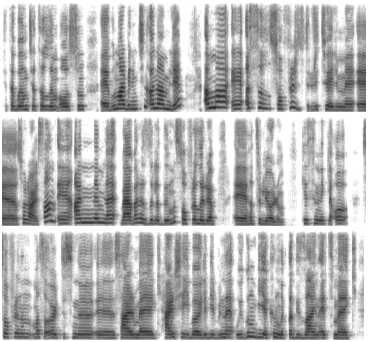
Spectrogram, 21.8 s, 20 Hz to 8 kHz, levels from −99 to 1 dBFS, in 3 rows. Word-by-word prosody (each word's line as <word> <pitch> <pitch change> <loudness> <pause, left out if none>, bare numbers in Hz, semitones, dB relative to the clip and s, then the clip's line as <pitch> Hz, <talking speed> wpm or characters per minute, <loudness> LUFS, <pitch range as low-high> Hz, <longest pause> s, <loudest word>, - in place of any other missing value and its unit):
tabağım, 240 0 -1
çatalım 235 -1 -4
olsun, 235 +3 -4 0.3
eee, 225 +1 +4
bunlar 295 +3 +6
benim 275 0 -2
için 285 +10 -3 0.2
önemli. 315 -2 +5 0.8
Ama, 390 +4 +6
eee, 285 +1 +1
asıl 345 -3 0
sofra 280 +3 -3
rit 295 -10 -8
ritüelimi, 220 -3 -2
eee, 200 -1 +3
sorarsan, 270 - +2
eee, 250 0 -1
annemle 300 0 +2 0.2
beraber 235 +5 +5
hazırladığımız 250 +3 -4
sofraları 245 -4 0 0.4
eee, 205 -1 +3
hatırlıyorum. 205 -7 -3 0.3
Kesinlikle 235 -3 -5
o 240 -1 -2 0.3
sofranın 260 -2 -6
masa 250 +3 -5
örtüsünü, 235 0 -4 0.3
eee, 215 -1 -4
sermek, 220 -1 +2
her 235 +1 +5
şeyi 235 -2 -7
böyle, 225 0 0
birbirine 235 +1 -3
uygun 270 +6 -5
bir 260 - -6
yakınlıkta 230 -1 -1
dizayn 215 -1 +1
etmek, 210 -2 -2
240 Hz, 105 wpm, -24 LUFS, 220-270 Hz, 0.8 s, bunlar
